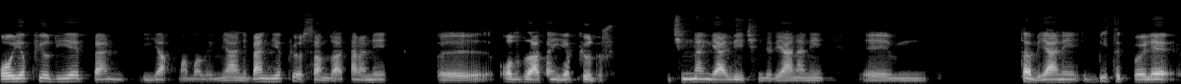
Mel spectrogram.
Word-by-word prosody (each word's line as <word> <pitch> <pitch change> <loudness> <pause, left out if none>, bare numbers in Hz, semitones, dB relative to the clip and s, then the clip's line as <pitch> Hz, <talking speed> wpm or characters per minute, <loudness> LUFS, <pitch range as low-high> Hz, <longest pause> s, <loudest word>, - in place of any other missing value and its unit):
o 130 +1 +8
yapıyor 145 0 +2
diye 145 +1 0
ben 235 -2 -1
yapmamalıyım. 105 - -6
Yani, 100 -1 -2
ben 140 +1 +4
yapıyorsam 115 -7 -2
zaten, 115 - -1
hani, 110 +1 -4 0.5
ııı, 100 0 -1
o 125 - +3
da - - -6
zaten 120 +1 +5
yapıyordur. 115 0 -2 0.5
İçinden 125 0 +1
geldiği 120 0 +3
içindir. 95 -3 -8
Yani, 100 0 +1
hani, 100 -1 -5 0.4
emm, 95 -1 -4 0.9
tabii, - - +6
yani, 115 0 +3
bir - - -8
tık - - -6
böyle 120 +1 +5
115 Hz, 130 wpm, -25 LUFS, 100-130 Hz, 0.9 s, o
